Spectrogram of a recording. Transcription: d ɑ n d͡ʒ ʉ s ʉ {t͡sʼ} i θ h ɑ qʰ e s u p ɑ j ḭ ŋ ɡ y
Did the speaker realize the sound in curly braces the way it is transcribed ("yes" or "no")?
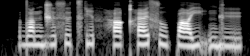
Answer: yes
